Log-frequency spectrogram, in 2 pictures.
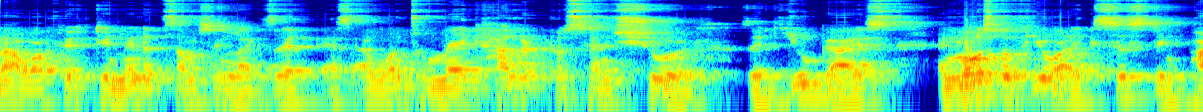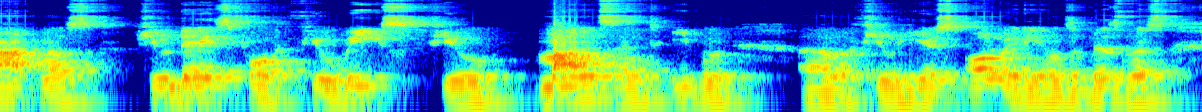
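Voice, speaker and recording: With a German accent, a man speaks at a fairly quick pace in a fairly low voice, with hardly any pauses and ordinary pitch variation. Audible room echo and noticeable background noise fill the recording. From Germany. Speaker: network marketing leader. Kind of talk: sales webinar presentation. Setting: online webinar. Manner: halting, many fillers.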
